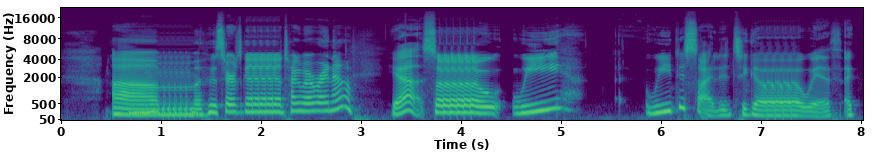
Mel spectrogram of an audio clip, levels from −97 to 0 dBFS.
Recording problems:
audio stuttering; 4 times, first at 1 s

